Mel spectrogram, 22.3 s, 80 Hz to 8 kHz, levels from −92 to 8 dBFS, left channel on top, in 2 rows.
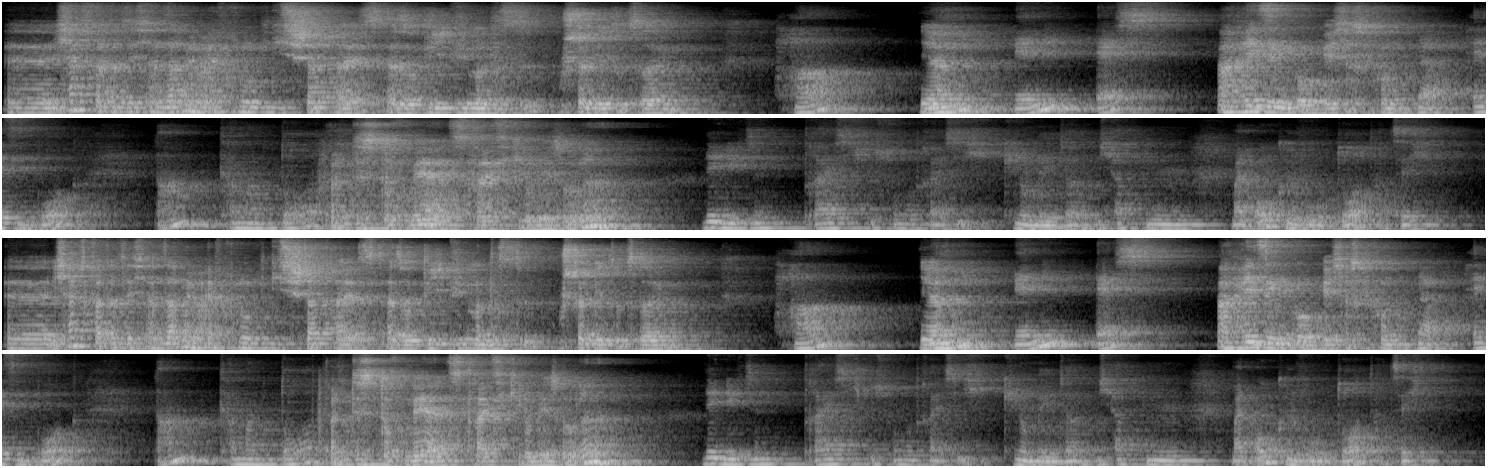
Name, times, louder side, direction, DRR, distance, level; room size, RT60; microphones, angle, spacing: voice 1, 0.0-5.1 6.9-7.1 9.1-10.6 13.7-15.7 19.0-19.1, right 1 dB, 75° right, -2 dB, 2.0 m, -21 dB
voice 2, 5.8-6.3 6.9-7.3 7.6-8.6 9.1-9.5 10.6-12.0 12.3-14.4 16.4-21.8, right 1 dB, 20° right, -3 dB, 1.3 m, -26 dB
11.5 x 5.1 x 5.7 m, 1.2 s
head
